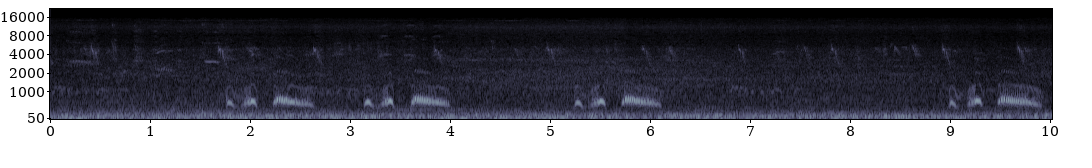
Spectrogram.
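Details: A new spotted dove out for training delivers four spaced coo phrases, short paired notes then a drawn-out sliding coo, separated by pauses, while low steady noise and faint high twittering of other birds continue.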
